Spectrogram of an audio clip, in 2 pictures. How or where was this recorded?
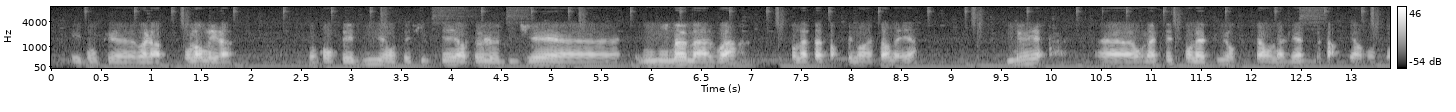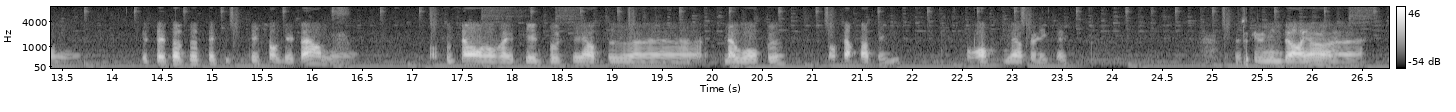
phone line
